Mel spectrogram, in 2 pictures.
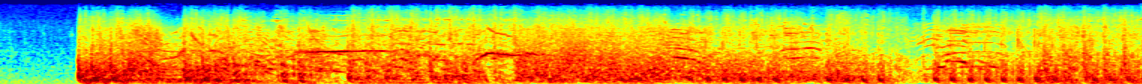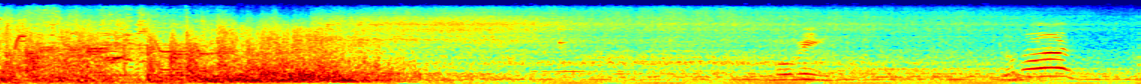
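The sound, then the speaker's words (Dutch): Loud, sustained volleys of rapid gunfire as soldiers shoot buses to pieces, with crashing impacts and shouting voices for about ten seconds, then the shooting stops and quieter voices and calls remain in the background. “Maar als alle mensen vertrekken om te voet naar het stadje te gaan, schieten de soldaten alle bussen kapot.”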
